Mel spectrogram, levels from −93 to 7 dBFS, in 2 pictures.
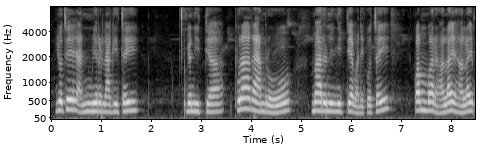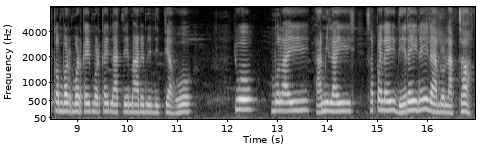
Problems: none marked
